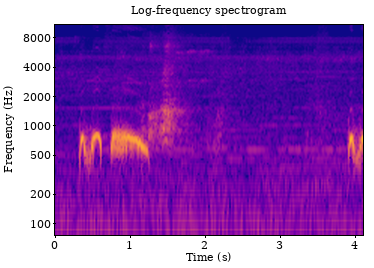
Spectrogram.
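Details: Spotted dove cooing in the 'thúc' voice style, used to stimulate other doves to coo: a low wavering double note followed by a longer, slowly falling hollow coo, with a brief rustle after it and the next phrase starting at the end.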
